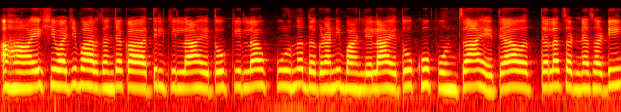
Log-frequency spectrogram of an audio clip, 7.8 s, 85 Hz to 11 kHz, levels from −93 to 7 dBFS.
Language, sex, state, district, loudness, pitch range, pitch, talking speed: Marathi, female, Maharashtra, Dhule, -17 LUFS, 240-260 Hz, 250 Hz, 155 wpm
